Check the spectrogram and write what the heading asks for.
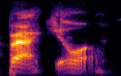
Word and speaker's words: Bakula: And I love Scott Bakula. His name rhymes with Butt Crackula.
